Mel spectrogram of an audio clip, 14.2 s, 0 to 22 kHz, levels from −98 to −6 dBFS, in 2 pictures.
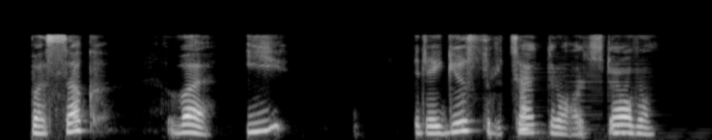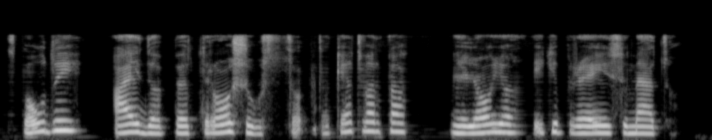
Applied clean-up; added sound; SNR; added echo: neural mask model DeepFilterNet 3.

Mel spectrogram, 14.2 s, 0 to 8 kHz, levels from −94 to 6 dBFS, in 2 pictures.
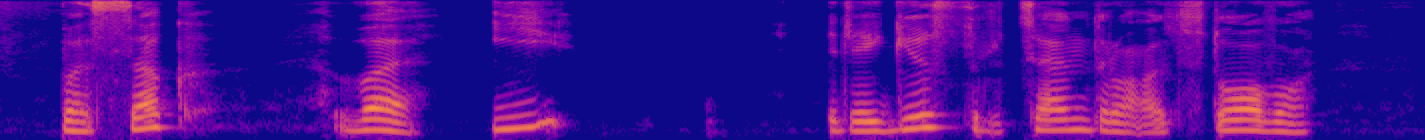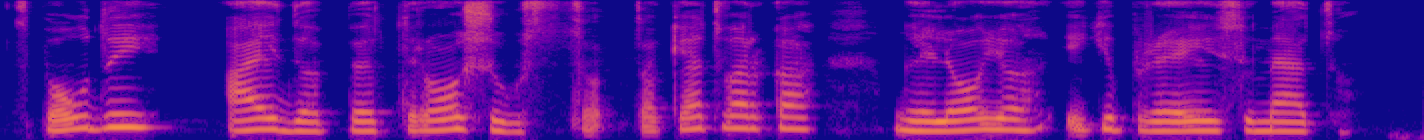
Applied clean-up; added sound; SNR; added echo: none; none; none; none.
